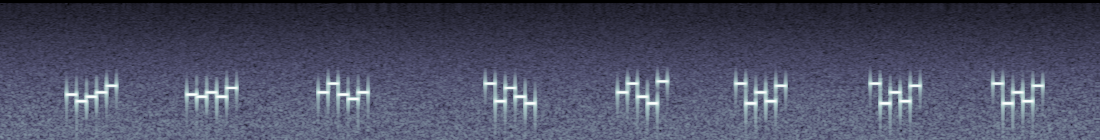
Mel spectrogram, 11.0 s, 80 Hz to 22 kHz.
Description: Five-tone selective call (CCIR), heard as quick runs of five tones, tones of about 100 ms. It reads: 52469 54648 60536 02841 60411 01629 01629 01629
